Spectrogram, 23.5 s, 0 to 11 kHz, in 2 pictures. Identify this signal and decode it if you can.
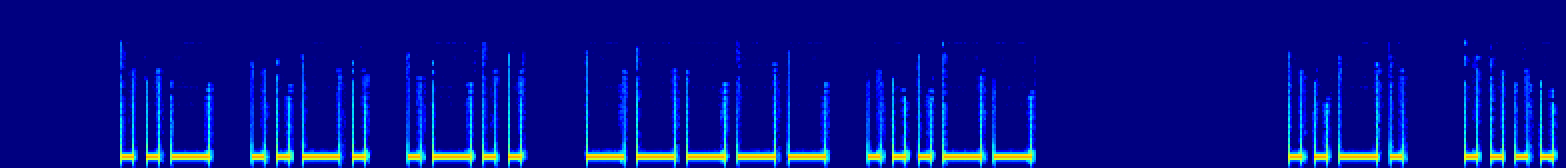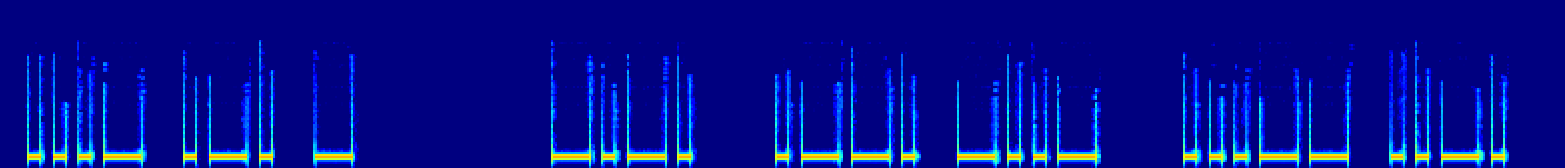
Morse code, heard as a keyed tone, about 13 wpm, spaced as for 11 wpm, 800 Hz. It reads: UFL03 FHVRT CPX3F
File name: LEZIONI / 7 GF9Z / 7 GF 12wpm 2122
